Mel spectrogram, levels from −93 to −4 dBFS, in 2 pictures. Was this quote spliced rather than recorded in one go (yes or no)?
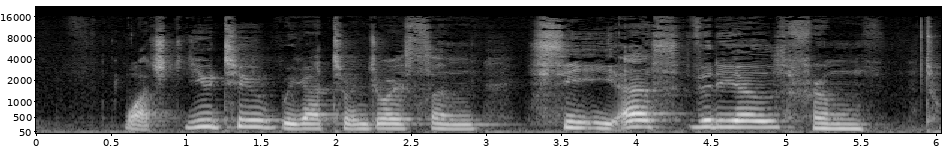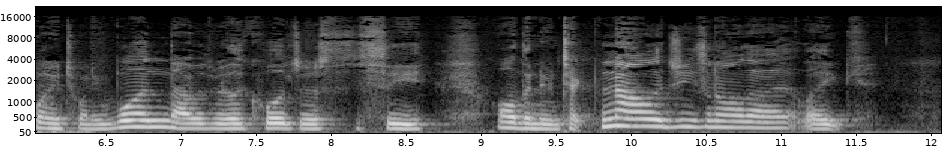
no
